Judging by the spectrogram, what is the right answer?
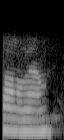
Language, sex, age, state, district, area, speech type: Dogri, female, 18-30, Jammu and Kashmir, Jammu, rural, conversation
